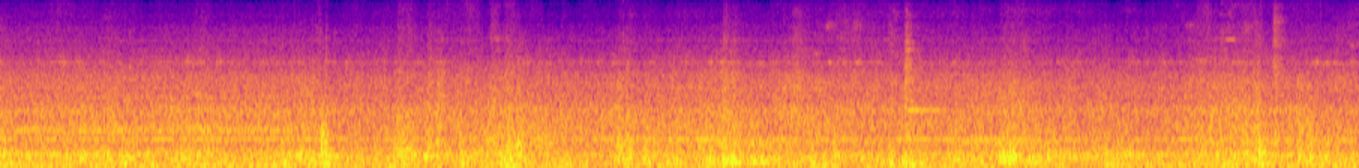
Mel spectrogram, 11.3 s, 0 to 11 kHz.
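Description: A JR East E231 series commuter train (refurbished unit) running at speed, with a steady hum of motor tones under the rolling noise of the wheels. Knocks from the wheels over rail joints come every couple of seconds.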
